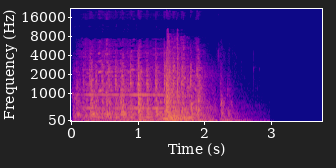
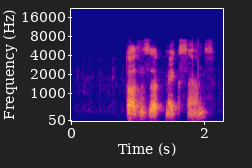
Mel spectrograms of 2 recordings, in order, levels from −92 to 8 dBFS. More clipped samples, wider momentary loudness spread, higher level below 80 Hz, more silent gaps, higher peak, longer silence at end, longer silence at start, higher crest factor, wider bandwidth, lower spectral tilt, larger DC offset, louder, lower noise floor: neither; first, 18 LU vs 9 LU; first, -42 dBFS vs -60 dBFS; neither; second, -10 dBFS vs -2 dBFS; first, 1.25 s vs 0.2 s; second, 0 s vs 0.85 s; about the same, 22 dB vs 20 dB; first, over 20 kHz vs 7.4 kHz; first, -6 dB/octave vs -3.5 dB/octave; neither; second, -29 LUFS vs -21 LUFS; second, -60 dBFS vs -73 dBFS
